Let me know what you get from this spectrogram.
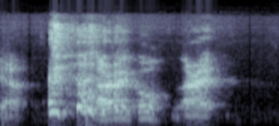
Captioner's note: laughs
